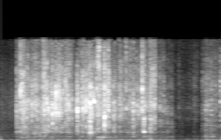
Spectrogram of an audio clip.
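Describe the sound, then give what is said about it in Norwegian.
Paper slips rustle and crinkle as a hand stirs them in a bowl and draws one out. A busy, crisp crumpling runs for over a second, then stops briefly before a short final rustle. “Vi trekker første kategori, og det gjør vi ut av en bolle med noen lapper eh, i her.”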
